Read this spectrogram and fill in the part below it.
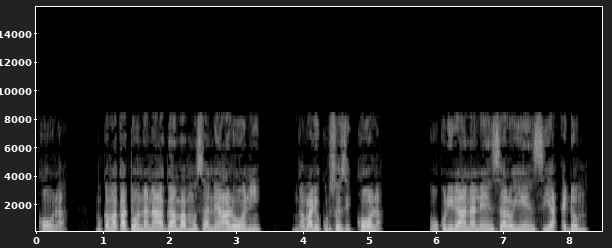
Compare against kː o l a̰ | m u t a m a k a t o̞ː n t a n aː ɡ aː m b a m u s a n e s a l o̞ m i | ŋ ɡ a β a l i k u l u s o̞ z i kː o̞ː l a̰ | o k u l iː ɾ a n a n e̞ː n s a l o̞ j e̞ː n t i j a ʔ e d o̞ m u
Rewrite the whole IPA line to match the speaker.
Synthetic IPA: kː o l a̰ | m u k a m a k a t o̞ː n d a n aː ɡ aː m b a m u s a n e a l o̞ n i | ŋ ɡ a β a l i k u l u s o̞ z i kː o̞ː l a̰ | o k u l i ɾ a n a n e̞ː n s a l o̞ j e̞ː n s i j a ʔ e d o̞ m u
